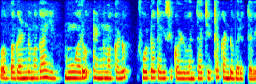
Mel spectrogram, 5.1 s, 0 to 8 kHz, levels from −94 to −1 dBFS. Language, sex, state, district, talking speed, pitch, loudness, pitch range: Kannada, female, Karnataka, Dharwad, 140 wpm, 220 Hz, -15 LUFS, 215-230 Hz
